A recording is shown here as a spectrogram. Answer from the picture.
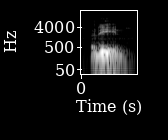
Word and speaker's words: reign: अगर यन से पहले जी है तो साइलेंट होता है। जैसे देखें, डिजाइन, DESIGN। दूसरा एग्जाम्पल है साइन, SIGN। रेन, REIGN।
